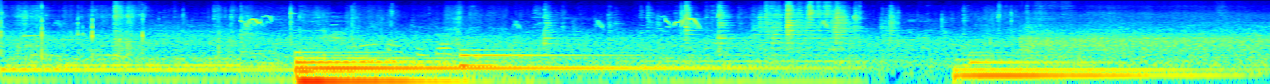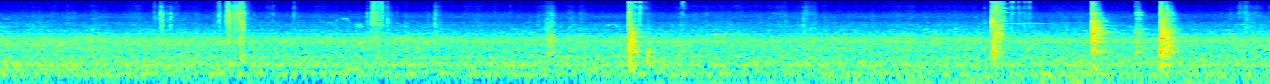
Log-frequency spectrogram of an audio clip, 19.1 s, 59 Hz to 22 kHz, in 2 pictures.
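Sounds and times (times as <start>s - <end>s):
steady background hiss: 0.0s - 11.1s.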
